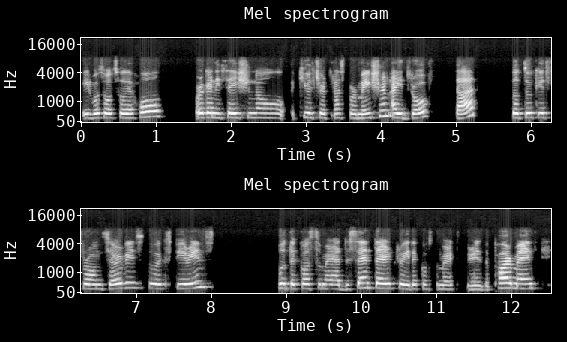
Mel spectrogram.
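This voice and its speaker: With a Spanish accent, a woman speaks at a moderate pace in a fairly high pitch. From Colombia. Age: 30s. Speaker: podcast guest. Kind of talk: casual interview chat. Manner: hesitant, with frequent fillers.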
